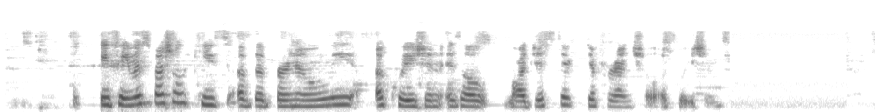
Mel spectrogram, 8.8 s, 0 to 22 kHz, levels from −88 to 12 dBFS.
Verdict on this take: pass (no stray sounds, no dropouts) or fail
pass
